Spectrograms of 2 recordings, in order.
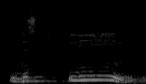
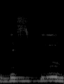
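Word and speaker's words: discipline: डिसिप्लिन इसको डिसिप्लिन पढ़ते हैं। याद देखिए सी यहां भी डिसिप्लिन। क्योंकि इससे एस से भी स होता है और सी से भी स होता है।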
